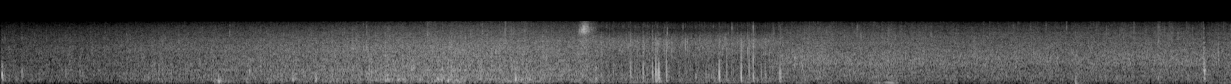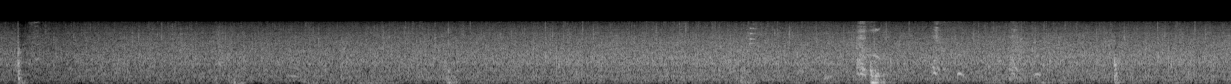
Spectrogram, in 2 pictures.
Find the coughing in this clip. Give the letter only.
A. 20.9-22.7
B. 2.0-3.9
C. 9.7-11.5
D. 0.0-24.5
A.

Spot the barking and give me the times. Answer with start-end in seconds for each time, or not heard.
not heard.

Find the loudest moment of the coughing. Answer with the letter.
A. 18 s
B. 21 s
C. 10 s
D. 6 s
B.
